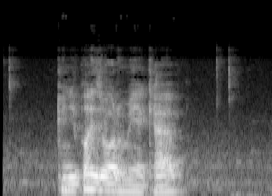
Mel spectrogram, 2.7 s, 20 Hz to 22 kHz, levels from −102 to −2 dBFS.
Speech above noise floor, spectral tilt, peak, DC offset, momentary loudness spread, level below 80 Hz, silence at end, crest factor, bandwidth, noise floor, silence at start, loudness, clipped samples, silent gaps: 34 dB; -8.5 dB/octave; 0 dBFS; under 0.1%; 10 LU; -46 dBFS; 0.9 s; 16 dB; 7.4 kHz; -48 dBFS; 0.55 s; -15 LUFS; under 0.1%; none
